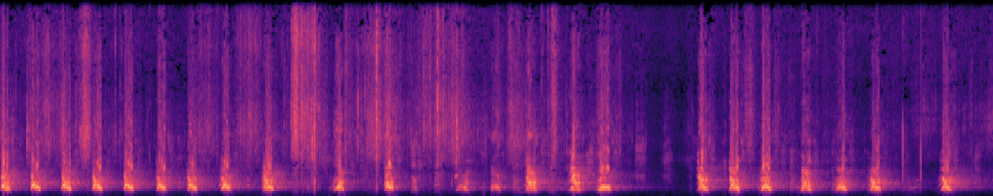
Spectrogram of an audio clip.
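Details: Mountain Cur pup, eight months old, barking up a tree at an animal on a limb; long fast run of loud chopping barks, about two a second, a brief break, then the barking resumes.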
